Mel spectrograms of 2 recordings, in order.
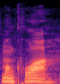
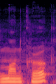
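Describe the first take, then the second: First: The name is said with a French pronunciation. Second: The name is said with a non-French pronunciation. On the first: The speaker calls it right. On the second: The speaker calls it wrong.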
